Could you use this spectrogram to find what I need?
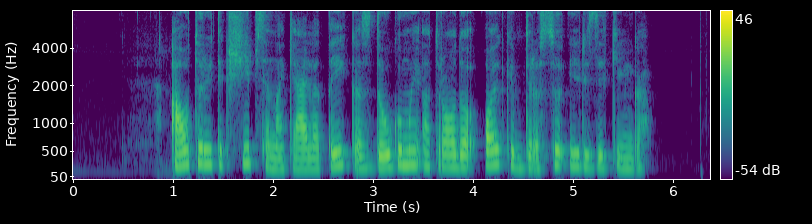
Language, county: Lithuanian, Utena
